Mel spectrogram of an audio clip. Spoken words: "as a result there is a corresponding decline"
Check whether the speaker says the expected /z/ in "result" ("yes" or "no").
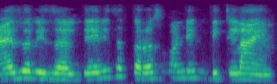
yes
